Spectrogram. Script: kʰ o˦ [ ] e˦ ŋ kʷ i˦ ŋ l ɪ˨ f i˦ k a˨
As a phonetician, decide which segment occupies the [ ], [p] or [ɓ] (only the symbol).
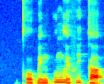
ɓ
